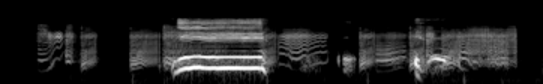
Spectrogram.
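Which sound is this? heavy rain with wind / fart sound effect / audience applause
fart sound effect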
